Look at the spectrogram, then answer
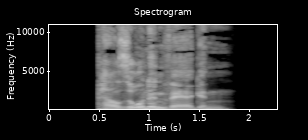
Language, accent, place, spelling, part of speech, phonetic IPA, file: German, Germany, Berlin, Personenwägen, noun, [pɛʁˈzoːnənˌvɛːɡn̩], De-Personenwägen.ogg
- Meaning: plural of Personenwagen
